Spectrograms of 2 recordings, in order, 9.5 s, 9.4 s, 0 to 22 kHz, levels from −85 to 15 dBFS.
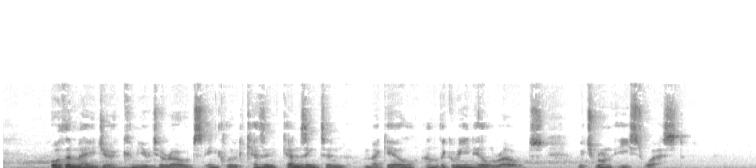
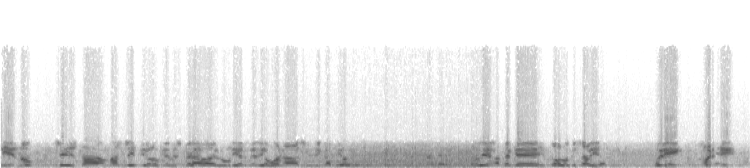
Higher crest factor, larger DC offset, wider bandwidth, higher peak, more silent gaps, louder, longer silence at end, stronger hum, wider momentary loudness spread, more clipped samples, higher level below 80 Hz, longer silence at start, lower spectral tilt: about the same, 20 dB vs 16 dB; neither; second, 11.5 kHz vs 16 kHz; first, -4 dBFS vs -12 dBFS; neither; about the same, -26 LUFS vs -26 LUFS; first, 0.95 s vs 0 s; neither; about the same, 10 LU vs 9 LU; neither; first, -42 dBFS vs -76 dBFS; first, 0.2 s vs 0 s; first, -6 dB/octave vs -1.5 dB/octave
